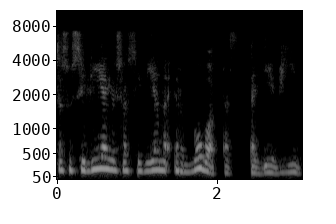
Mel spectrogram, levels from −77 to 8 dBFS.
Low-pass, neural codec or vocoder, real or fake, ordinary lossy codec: 7.2 kHz; none; real; AAC, 32 kbps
